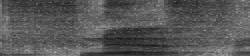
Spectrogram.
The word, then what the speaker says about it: FNYF: So for those of you playing along at home, FNIF is spelled F-N-Y-F.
